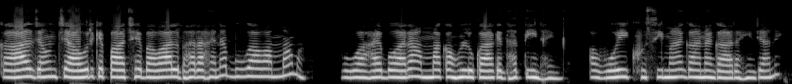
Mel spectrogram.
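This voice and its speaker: Lady doing a high little village bahu in a cartoon, gossipy, super dry mic. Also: level tone, no room sound. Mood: gossiping. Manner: brisk rustic dialect chatter. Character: young village daughter-in-law, scheming gossip. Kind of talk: cartoon comedy voice acting.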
